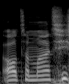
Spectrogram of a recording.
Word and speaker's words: Altamonte: I, w- I just realized I said it wrong in the past. I didn't see the T. Altamonte Springs, yeah, Florida.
